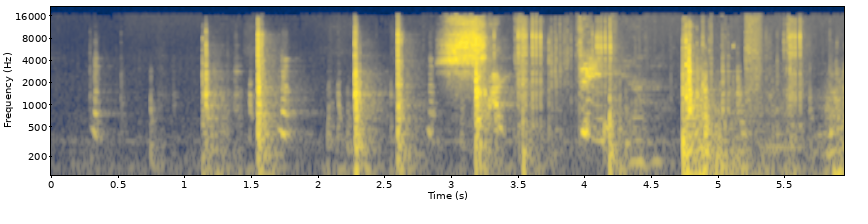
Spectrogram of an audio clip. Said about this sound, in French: Pourriez-vous ouvrir une fenêtre, s'il vous plaît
